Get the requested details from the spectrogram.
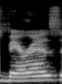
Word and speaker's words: Veres: But the thing that when I started thinking about writing about the Witch of Del Rey, her name's Rose Veres, as I pronounce it, V-E-R-E-S.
